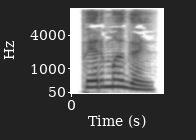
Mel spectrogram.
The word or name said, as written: ಪೆರ್ಮಗಳ್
